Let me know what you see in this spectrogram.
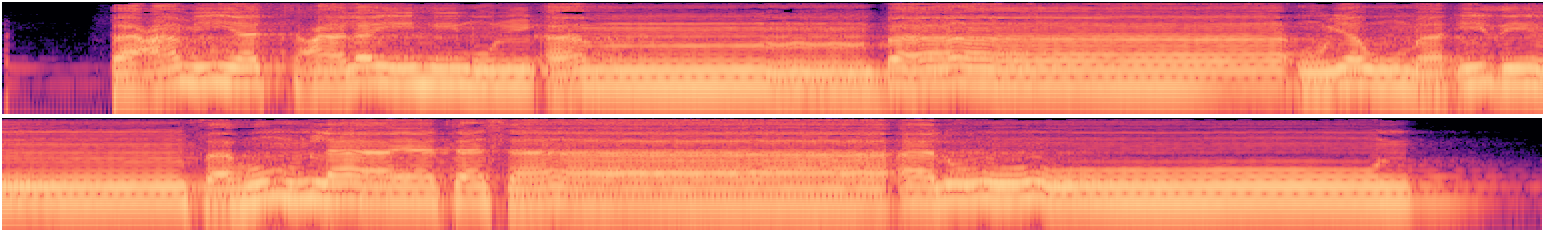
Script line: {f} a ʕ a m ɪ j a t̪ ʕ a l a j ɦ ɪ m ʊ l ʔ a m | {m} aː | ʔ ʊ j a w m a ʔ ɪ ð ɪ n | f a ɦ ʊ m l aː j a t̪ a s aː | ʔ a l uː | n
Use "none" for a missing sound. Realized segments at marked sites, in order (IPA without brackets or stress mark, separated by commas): f, b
